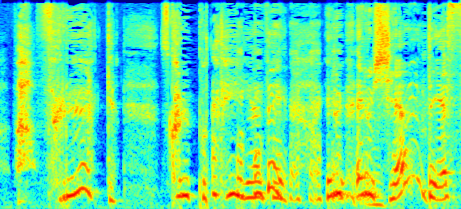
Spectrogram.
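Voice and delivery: put-on slow, amazed, excited child voice.

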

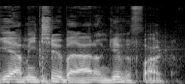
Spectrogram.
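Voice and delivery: normal talking voice

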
